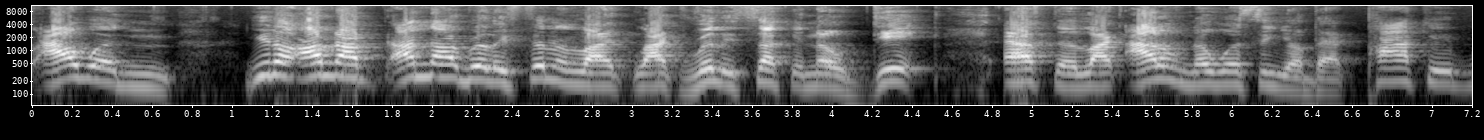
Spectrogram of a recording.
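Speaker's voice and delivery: loud, high comedic rant; hammed-up vulnerable outburst; worked-up protest. Acts out feeling vulnerable, comedic rant.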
